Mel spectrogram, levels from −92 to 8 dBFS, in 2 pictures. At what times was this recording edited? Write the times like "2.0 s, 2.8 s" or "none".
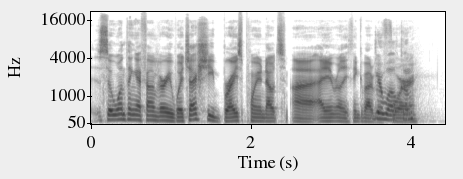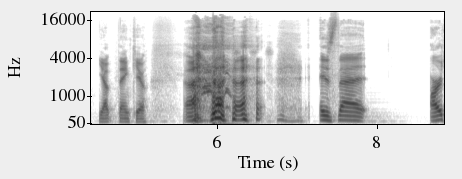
1.0 s, 2.4 s, 7.1 s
